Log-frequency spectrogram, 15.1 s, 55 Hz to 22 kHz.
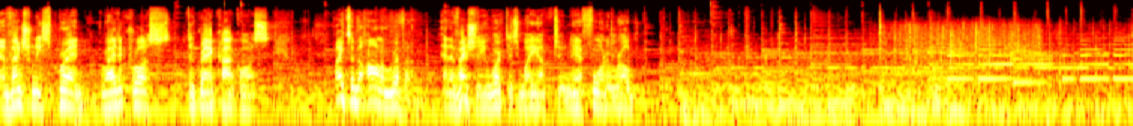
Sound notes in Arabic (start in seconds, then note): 11.8 طقطقة النار; 12.7 موسيقى حزينة متوترة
